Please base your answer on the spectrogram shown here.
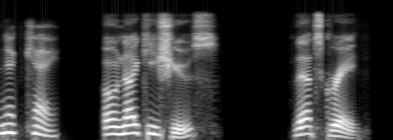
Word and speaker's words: Nikke: No sir, it's pronounced as Nikke and it's not about shoes and has nothing to do about shoes.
